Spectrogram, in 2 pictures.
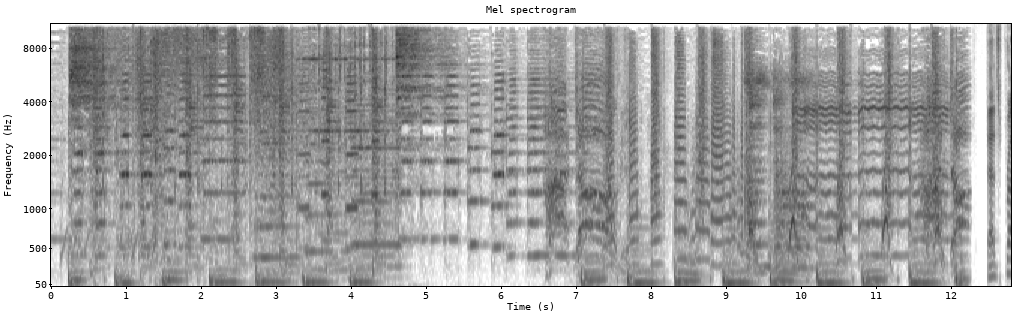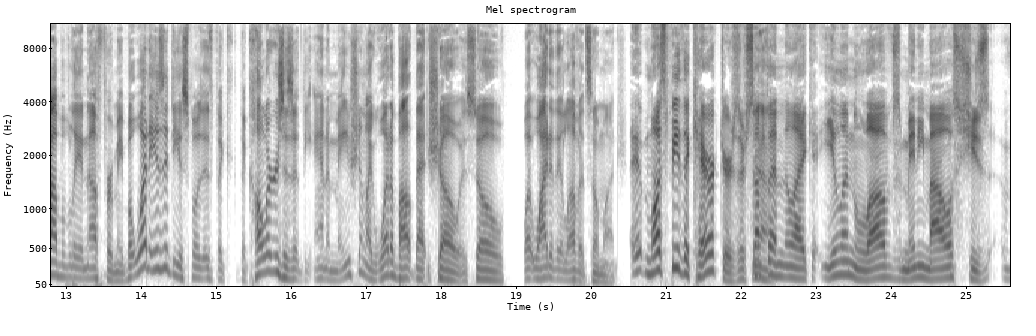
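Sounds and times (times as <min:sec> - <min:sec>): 
bouncy upbeat cartoon dance song with thumping beat and bright melody: 0:00.0 - 0:12.3, 0:22.2 - 0:22.5
speech: 0:12.6 - 0:25.5.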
